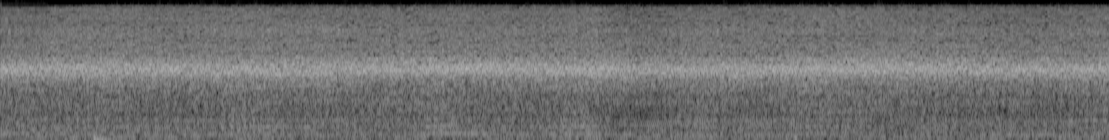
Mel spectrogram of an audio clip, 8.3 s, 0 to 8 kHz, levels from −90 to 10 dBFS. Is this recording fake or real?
fake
